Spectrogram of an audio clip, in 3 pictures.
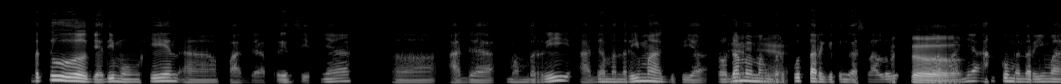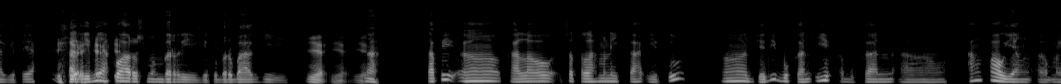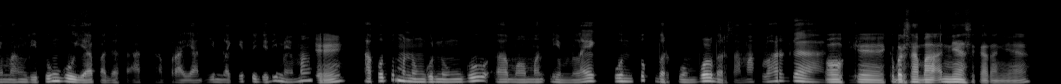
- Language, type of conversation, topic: Indonesian, podcast, Ada tradisi keluarga yang makin kamu hargai sekarang?
- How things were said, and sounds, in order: tapping; other background noise; laughing while speaking: "aku"; laughing while speaking: "Iya iya iya"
